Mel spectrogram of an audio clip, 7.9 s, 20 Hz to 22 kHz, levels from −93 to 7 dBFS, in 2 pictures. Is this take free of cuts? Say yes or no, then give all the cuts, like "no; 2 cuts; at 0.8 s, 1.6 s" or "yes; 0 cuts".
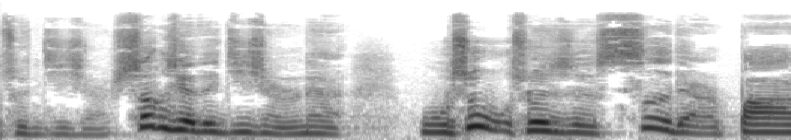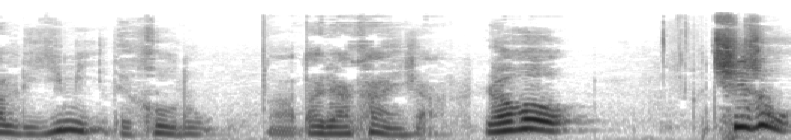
no; 1 cut; at 6.3 s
